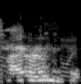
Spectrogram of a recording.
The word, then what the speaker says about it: Hiram: No, It's Hiram. That's how they say it in the movie.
